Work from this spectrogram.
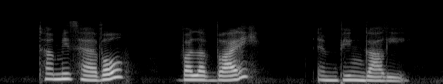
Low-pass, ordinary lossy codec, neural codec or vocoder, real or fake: none; none; codec, 16 kHz, 0.8 kbps, ZipCodec; fake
